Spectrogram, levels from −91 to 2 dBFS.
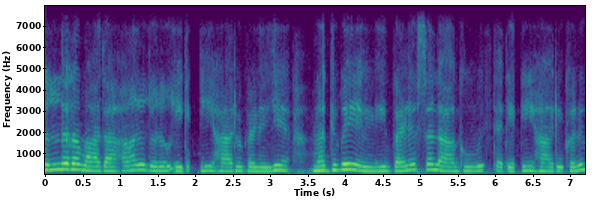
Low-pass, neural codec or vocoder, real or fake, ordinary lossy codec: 7.2 kHz; codec, 24 kHz, 0.9 kbps, WavTokenizer, medium music audio release; fake; Opus, 16 kbps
